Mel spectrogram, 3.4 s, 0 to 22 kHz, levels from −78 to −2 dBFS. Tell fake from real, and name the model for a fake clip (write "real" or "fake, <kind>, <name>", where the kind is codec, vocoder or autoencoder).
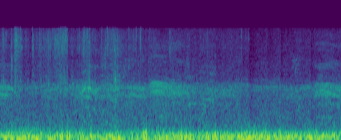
real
